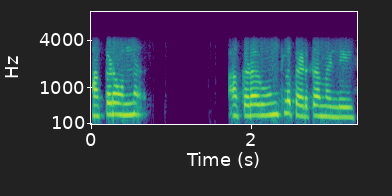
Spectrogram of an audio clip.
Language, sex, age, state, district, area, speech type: Telugu, female, 45-60, Andhra Pradesh, Vizianagaram, rural, conversation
